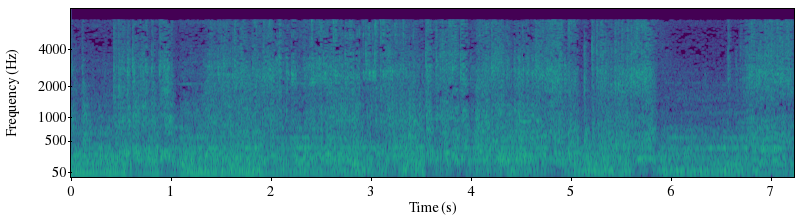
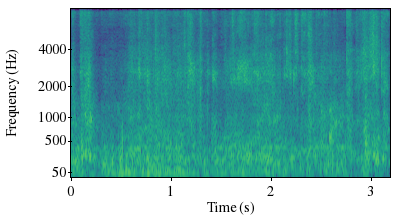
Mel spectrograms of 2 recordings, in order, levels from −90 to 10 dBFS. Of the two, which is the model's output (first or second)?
second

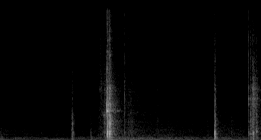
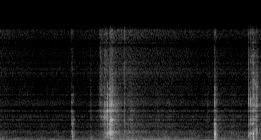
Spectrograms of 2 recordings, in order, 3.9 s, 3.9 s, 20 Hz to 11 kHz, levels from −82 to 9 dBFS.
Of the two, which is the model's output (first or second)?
second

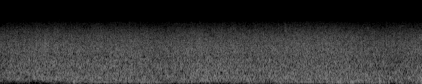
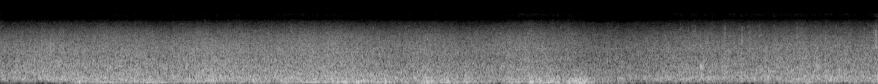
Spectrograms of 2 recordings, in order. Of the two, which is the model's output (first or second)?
first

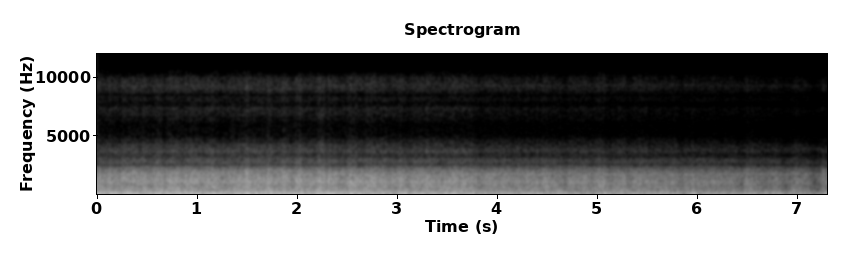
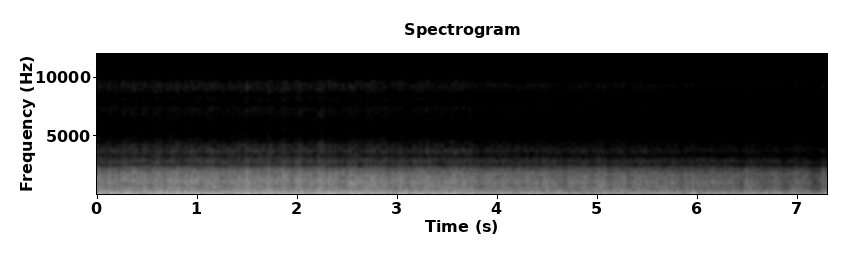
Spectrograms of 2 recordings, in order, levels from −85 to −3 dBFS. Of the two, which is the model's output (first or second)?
second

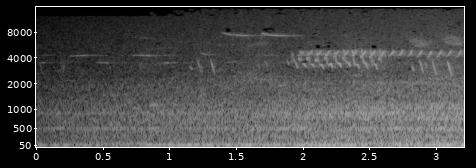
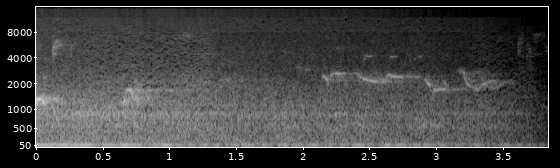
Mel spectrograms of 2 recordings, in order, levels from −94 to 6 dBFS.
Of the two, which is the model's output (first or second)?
second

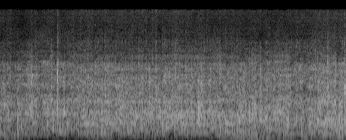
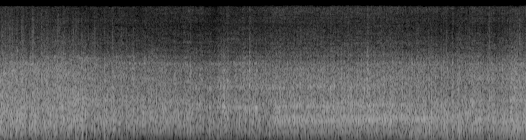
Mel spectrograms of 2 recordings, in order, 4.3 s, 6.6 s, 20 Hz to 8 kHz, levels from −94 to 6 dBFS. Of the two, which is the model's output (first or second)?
first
